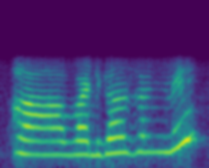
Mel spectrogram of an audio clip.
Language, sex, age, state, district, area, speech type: Marathi, female, 18-30, Maharashtra, Wardha, rural, conversation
